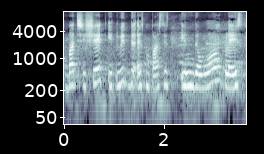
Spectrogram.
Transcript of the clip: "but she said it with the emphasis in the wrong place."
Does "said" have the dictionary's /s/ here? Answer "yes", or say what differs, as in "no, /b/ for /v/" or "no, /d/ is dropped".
no, /ʃ/ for /s/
